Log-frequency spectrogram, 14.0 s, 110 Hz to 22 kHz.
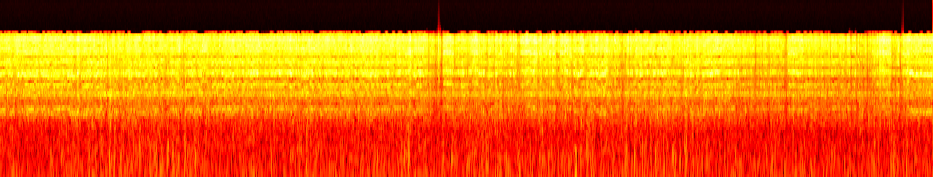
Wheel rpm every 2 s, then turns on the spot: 220, 210, 220, 230, 230, 230, 230.
none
